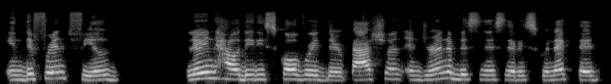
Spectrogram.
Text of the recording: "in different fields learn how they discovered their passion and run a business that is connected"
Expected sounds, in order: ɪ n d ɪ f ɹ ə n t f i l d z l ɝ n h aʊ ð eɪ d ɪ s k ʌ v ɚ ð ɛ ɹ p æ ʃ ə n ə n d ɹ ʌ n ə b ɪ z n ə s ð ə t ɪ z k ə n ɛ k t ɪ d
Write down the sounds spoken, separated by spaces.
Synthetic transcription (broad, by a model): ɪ n d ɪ f ɹ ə n t f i l d l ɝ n h aʊ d eɪ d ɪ s k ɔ v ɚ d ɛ ɹ p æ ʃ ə n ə n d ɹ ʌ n ə b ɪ s n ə s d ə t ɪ s k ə n ɛ k t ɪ d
